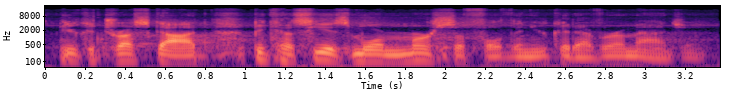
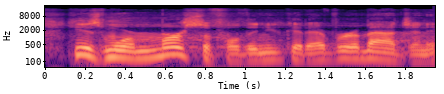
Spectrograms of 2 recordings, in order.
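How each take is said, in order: First: Low, soft, reverent reading; hushed quotation. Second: Said in the usual way. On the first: Real, not acted. Preacher quotes Moses's last reminder, hushed and low. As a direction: lay it down softly and low.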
